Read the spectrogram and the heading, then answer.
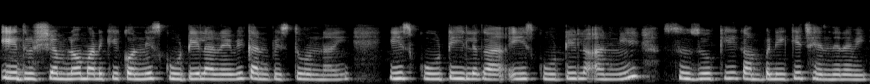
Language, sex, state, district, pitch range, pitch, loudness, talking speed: Telugu, female, Andhra Pradesh, Krishna, 245-270 Hz, 255 Hz, -18 LUFS, 95 wpm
